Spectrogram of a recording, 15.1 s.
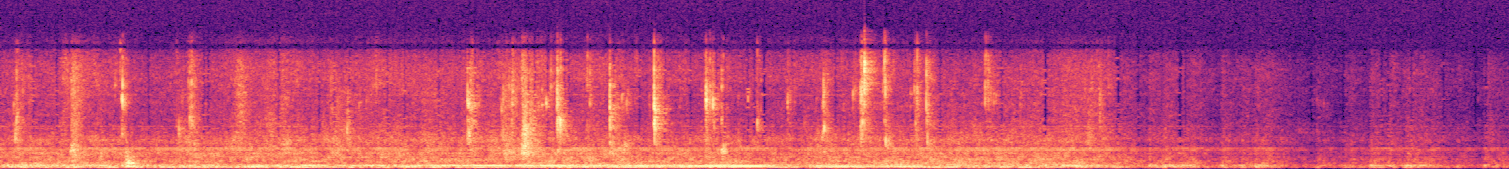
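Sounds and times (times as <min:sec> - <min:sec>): wet chewing of a snack: 0:00.0 - 0:11.8
low steady hum: 0:00.0 - 0:15.0.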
